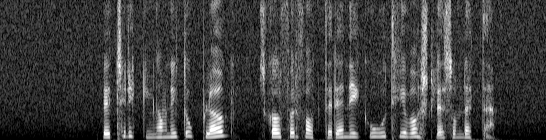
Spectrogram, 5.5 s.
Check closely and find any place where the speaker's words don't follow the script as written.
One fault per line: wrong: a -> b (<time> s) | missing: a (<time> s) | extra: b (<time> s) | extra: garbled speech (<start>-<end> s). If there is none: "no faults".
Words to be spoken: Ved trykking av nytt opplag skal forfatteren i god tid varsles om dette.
no faults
